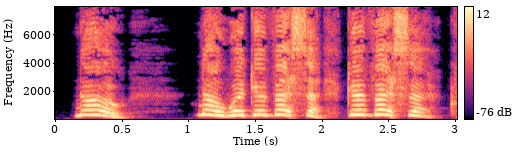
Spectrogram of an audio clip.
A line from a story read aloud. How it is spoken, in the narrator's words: cried Shayna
